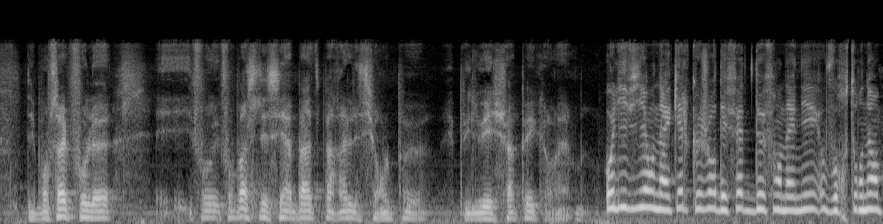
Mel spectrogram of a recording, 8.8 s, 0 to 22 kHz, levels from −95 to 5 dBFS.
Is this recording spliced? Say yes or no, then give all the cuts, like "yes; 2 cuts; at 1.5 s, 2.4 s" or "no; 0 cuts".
no; 0 cuts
